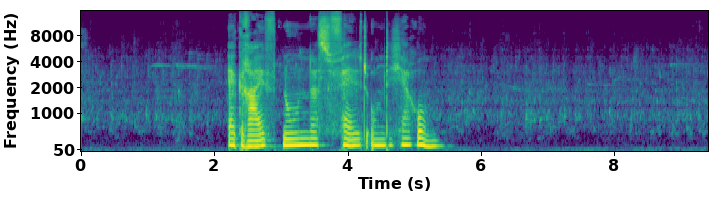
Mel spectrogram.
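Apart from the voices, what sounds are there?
flowing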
